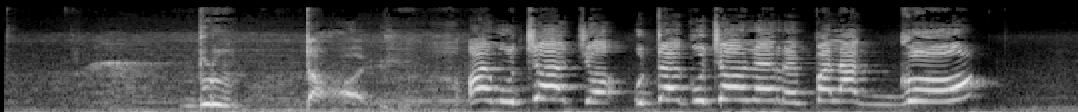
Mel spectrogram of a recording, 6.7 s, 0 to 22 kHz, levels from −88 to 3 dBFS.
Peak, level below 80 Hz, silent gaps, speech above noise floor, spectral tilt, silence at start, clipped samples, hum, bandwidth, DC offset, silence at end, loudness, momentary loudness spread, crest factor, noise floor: 0 dBFS; -40 dBFS; none; 28 dB; -1.5 dB/octave; 0.55 s; under 0.1%; none; 16.5 kHz; under 0.1%; 0.55 s; -13 LUFS; 18 LU; 14 dB; -41 dBFS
